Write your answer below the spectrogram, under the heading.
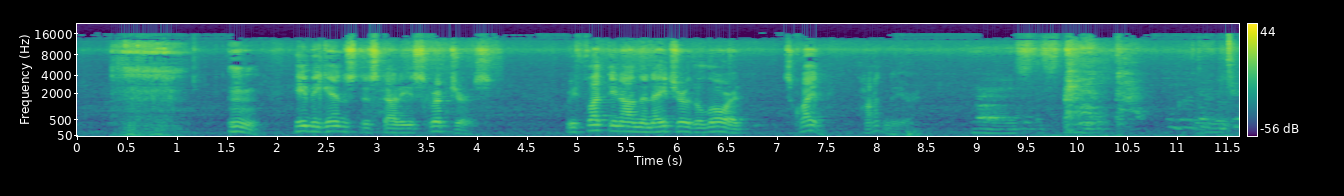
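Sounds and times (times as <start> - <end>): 
speech: 1.5 - 4.2, 4.9 - 11.6
person coughing: 9.8 - 10.8.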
